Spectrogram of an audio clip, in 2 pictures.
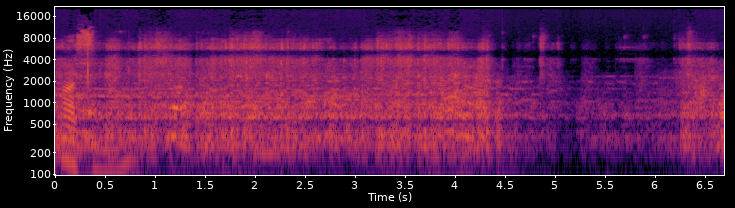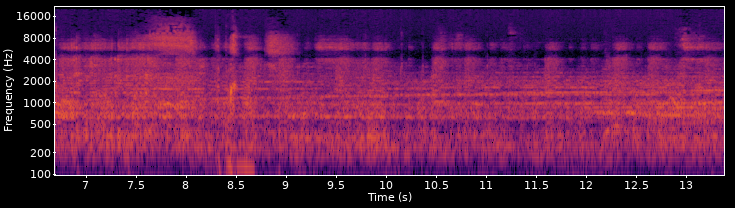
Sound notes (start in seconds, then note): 3.1 music and zombies scream; 7.8 stressed sigh; 11.1 music and zombies scream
